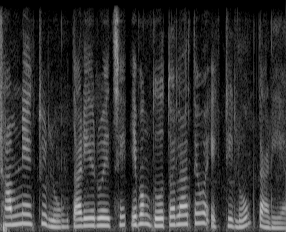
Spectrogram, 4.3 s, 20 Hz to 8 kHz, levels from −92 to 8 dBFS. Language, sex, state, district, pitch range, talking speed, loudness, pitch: Bengali, female, West Bengal, Jalpaiguri, 240-305 Hz, 155 wpm, -24 LUFS, 260 Hz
